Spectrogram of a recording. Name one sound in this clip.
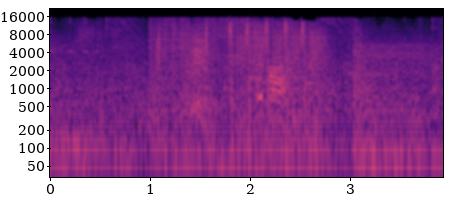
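Gunfire rings out in a quick burst.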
